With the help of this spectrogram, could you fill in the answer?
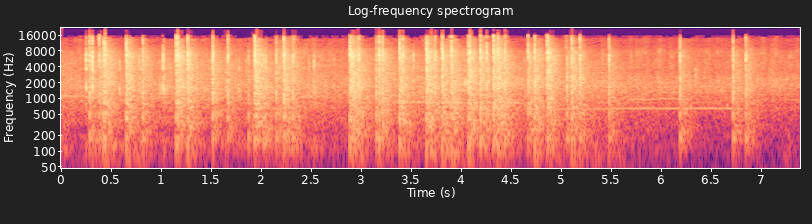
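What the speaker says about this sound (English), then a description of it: "That's some good fireworks right there." Fireworks greeting the home team at a Penn at Valparaiso high school football game, a rapid run of loud cracking bursts and pops over about seven seconds, with a steady tone underneath near the end.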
